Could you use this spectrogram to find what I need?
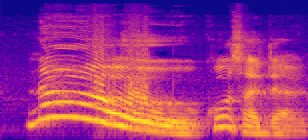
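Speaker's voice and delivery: high, loud, drawn-out denial; mock callous outburst. Game master denies caring about players, loud and theatrical. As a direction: burst out high with exaggerated scorn.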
